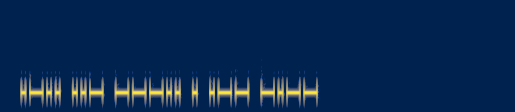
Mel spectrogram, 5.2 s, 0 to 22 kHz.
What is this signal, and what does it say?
Morse code, heard as a keyed tone, about 28 wpm, 700 Hz. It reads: LU8EWY
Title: DXCC-100 Call Signs - 6 Characters - Repeated 2x - 28wpm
